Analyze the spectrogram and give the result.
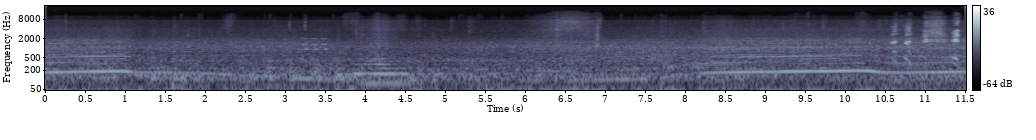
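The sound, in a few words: Hondata-tuned 2022 Honda Civic accelerating on canyon run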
